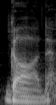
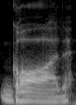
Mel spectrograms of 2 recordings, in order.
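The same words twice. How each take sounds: First: The vowel is a plain open 'ah' sound. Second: The vowel is a rounder 'aw' sound. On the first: "in sort of a basic American accent" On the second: "a lot more aw, aw sound"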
